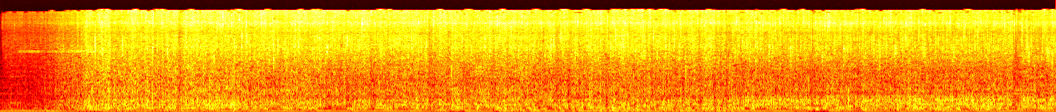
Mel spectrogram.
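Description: Heavy rain falling, a loud steady hiss of rain on the ground that sets in about a second in.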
